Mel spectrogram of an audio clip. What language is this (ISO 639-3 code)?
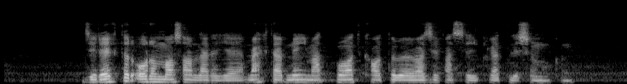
uzb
